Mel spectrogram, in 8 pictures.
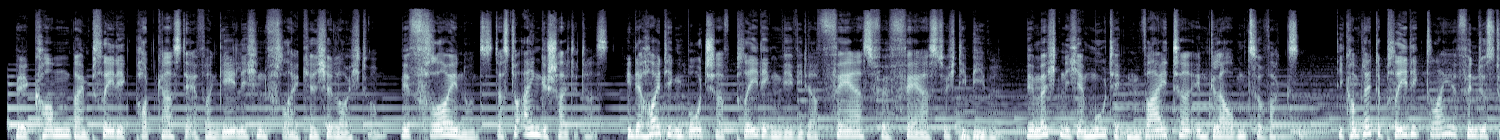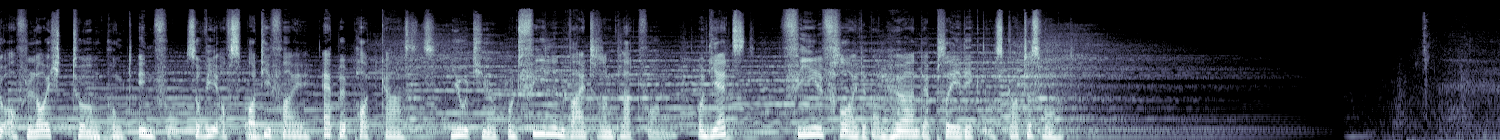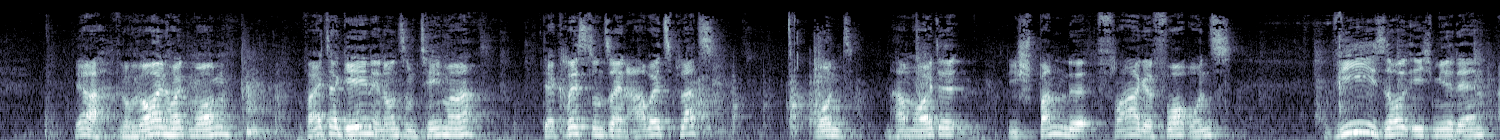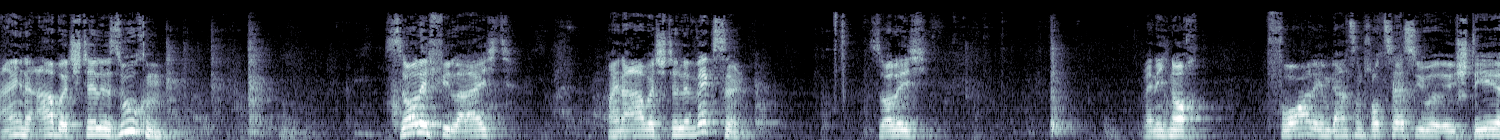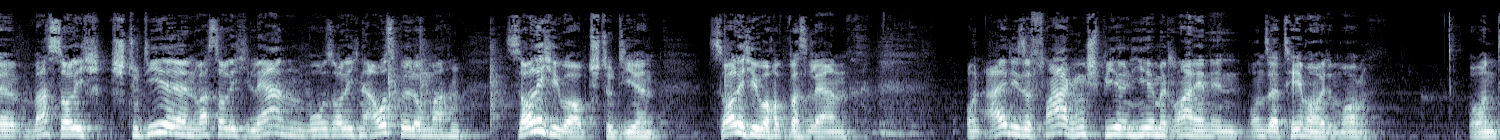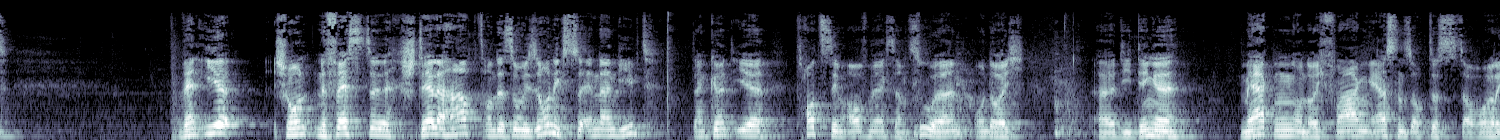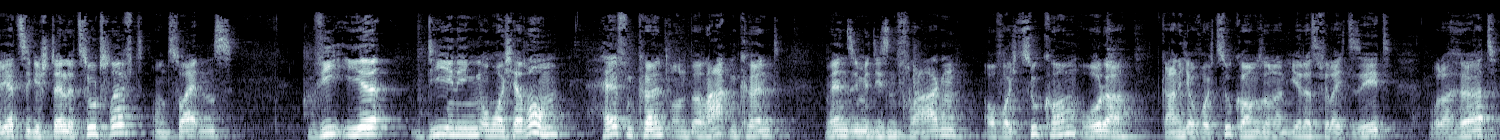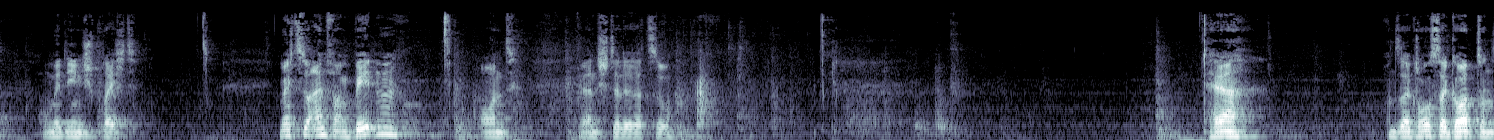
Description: Wie wähle ich eine Arbeitsstelle? ~ Leuchtturm Predigtpodcast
